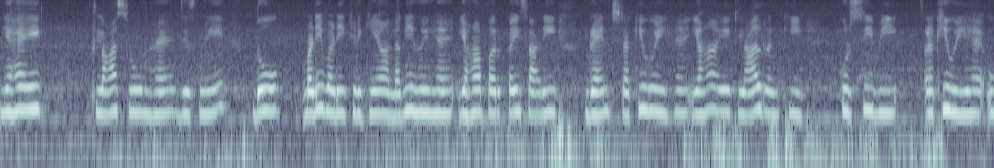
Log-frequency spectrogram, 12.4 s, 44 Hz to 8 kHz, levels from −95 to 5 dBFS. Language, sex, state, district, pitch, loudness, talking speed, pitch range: Hindi, female, Bihar, Kishanganj, 245 Hz, -18 LUFS, 150 wpm, 235-255 Hz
